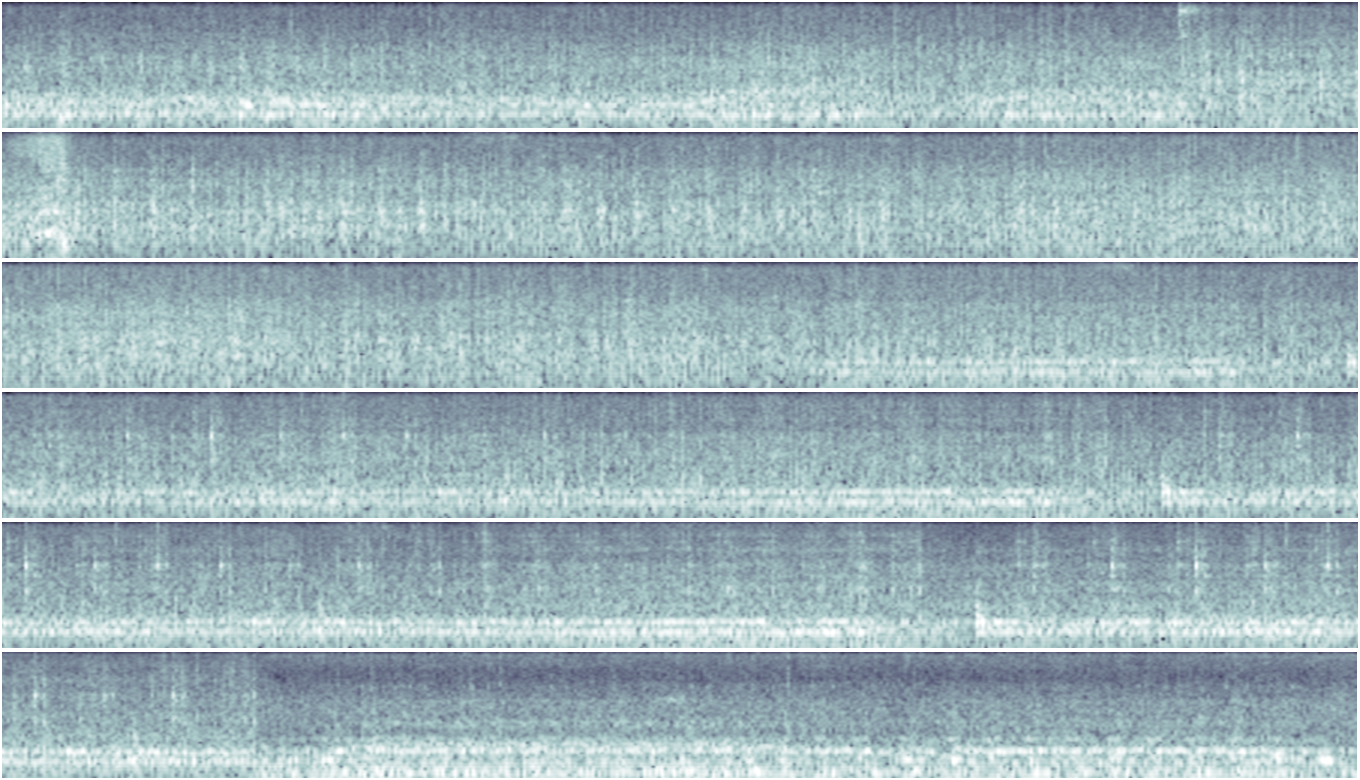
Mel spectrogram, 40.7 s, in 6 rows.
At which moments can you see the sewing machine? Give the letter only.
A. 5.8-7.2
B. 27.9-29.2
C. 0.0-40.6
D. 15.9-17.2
C.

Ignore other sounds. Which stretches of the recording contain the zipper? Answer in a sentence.
The zipper can be heard from 5.8 to 7.2 s.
